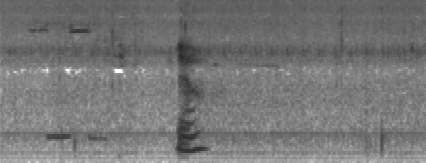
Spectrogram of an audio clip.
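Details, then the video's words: Zara, a pet cat lounging on a couch indoors, gives one short, sharp mew that drops slightly in pitch, with faint scattered shuffling and quiet room tone around it. "Zara cries for pets?"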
